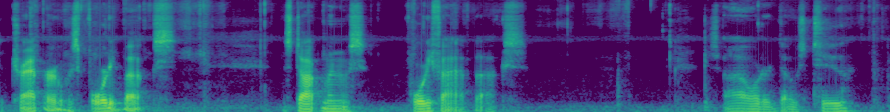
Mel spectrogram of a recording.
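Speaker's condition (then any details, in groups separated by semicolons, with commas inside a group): No condition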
